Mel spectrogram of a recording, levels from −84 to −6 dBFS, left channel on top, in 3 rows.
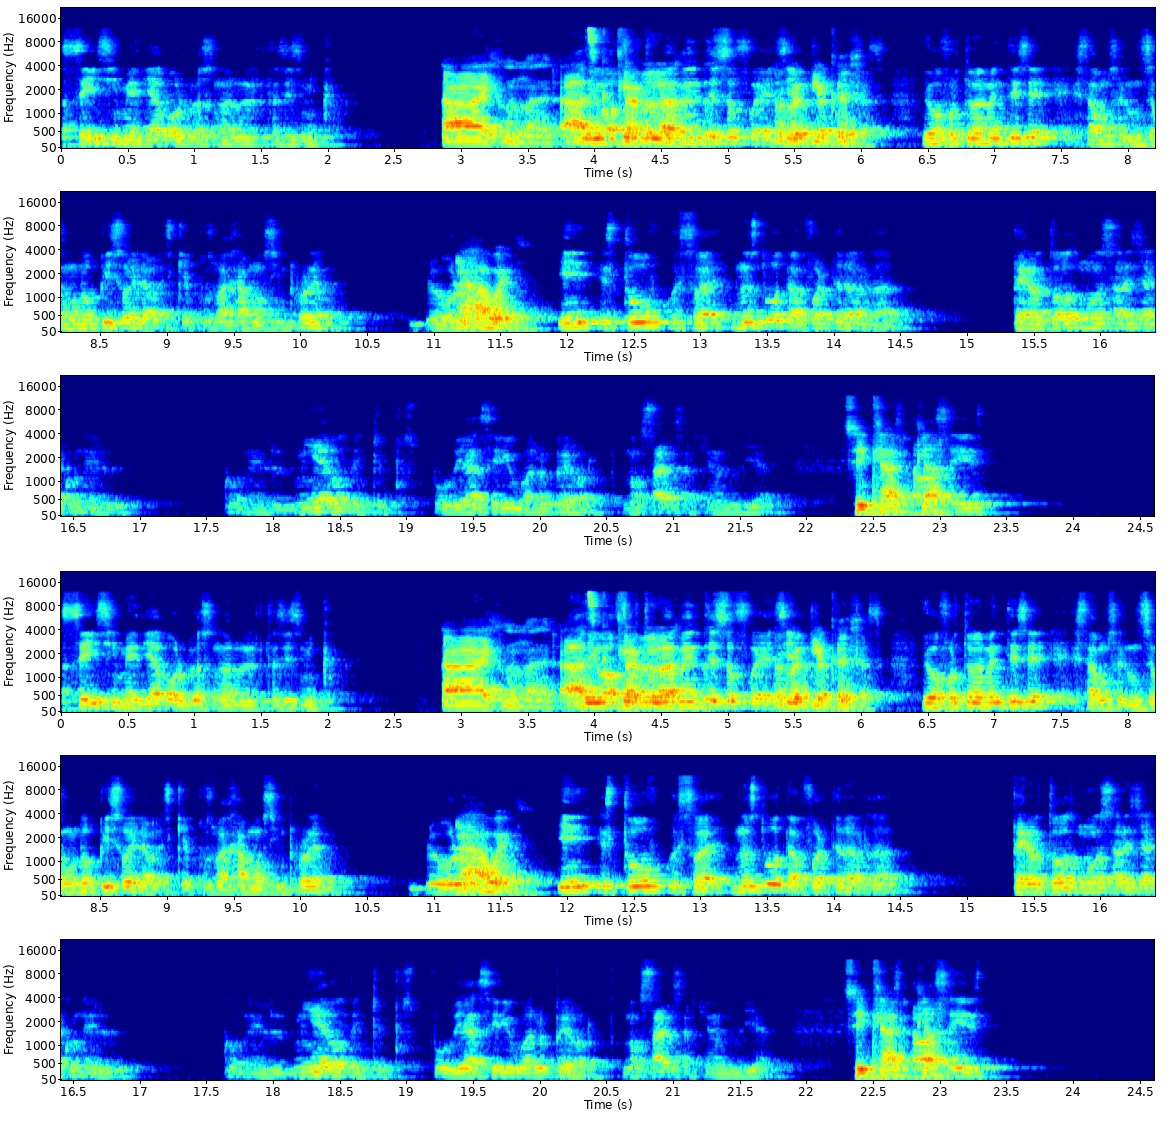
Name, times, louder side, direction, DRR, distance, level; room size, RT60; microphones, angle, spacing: voice 1, 0.0-2.1 3.8-6.1 6.5-10.3 10.8-11.4 11.9-14.5 15.3-16.9 17.6-21.7 22.8-23.4, right 2 dB, 80° right, 2 dB, 0.6 m, -32 dB
voice 2, 2.9-4.9 5.3-5.9 11.2-11.7 22.3-23.0, equal, ahead, -2 dB, 0.4 m, -27 dB
2.5 x 2.3 x 2.3 m, 0.66 s
head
